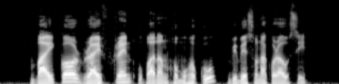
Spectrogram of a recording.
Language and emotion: Assamese, neutral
